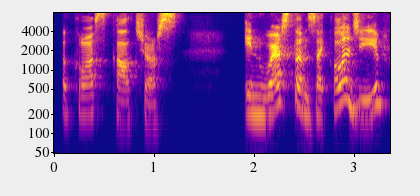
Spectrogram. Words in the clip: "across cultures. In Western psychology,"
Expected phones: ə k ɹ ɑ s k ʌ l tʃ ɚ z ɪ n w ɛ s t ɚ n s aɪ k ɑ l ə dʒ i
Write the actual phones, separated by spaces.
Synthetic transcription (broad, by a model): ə k ɹ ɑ s k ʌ l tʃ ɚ s ɪ n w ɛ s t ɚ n s aɪ k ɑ l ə dʒ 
